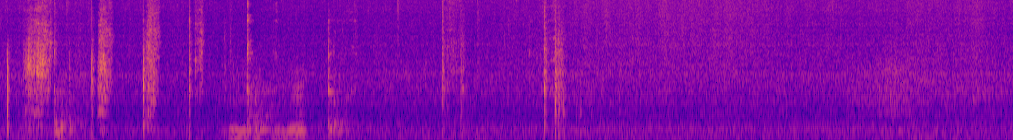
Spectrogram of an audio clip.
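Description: Mushrooms tipped into a pan over a stove in a tipi camp, with a few sharp stirring scrapes and clatters early on, then a faint, steady sizzle.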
